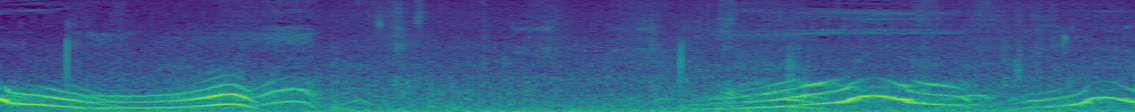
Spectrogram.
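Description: Male eider ducks coo in two bouts of drawn-out, rising and falling moaning calls, clear over a low, steady background rumble.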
